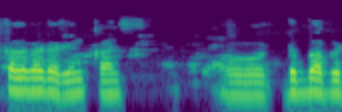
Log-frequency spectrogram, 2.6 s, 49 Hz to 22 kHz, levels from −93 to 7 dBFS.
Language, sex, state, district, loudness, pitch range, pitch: Rajasthani, male, Rajasthan, Churu, -17 LUFS, 135-160 Hz, 150 Hz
